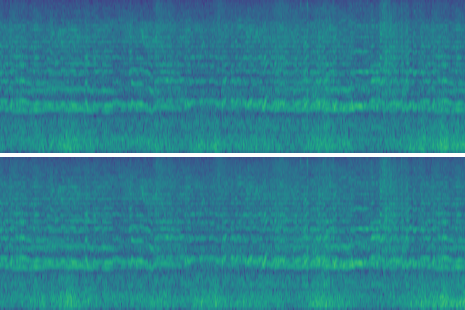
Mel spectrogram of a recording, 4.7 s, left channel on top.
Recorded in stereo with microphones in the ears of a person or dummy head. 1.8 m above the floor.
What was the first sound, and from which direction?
An insect, 5° left (ahead or behind).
